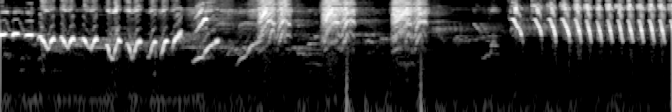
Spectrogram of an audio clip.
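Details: White-rumped shama giving varied whistled phrases with V-shaped dips and upslurs, a few harsh broadband bursts, then a rapid high trill.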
